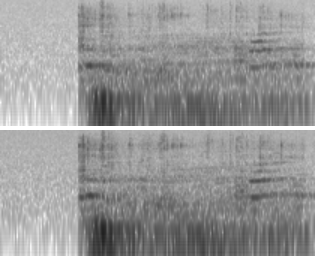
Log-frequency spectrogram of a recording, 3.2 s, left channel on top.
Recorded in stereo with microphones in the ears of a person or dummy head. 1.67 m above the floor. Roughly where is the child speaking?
Left.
